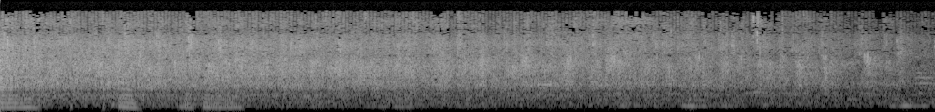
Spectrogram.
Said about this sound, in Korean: 네, 우리 다시 한번 우리 어린 친구들, 우리 선생님들, 우리 감사의 마음 박수 한번 하겠습니다.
